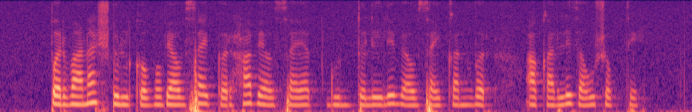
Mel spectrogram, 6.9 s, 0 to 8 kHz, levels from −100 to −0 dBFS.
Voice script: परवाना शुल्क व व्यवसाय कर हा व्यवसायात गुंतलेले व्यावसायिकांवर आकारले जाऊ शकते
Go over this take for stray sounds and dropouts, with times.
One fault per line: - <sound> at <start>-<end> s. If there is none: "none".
- dropout at 1.1-1.1 s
